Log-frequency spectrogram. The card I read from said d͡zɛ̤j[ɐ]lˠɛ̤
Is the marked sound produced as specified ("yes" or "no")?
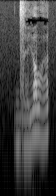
yes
